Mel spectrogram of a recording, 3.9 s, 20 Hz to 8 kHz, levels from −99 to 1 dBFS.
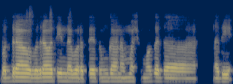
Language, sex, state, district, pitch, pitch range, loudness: Kannada, male, Karnataka, Shimoga, 130 Hz, 125-135 Hz, -27 LUFS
